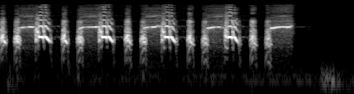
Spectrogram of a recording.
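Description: A female grey francolin gives a loud, harsh, rhythmic series of paired notes, about three seconds of steady calling, then near silence.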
